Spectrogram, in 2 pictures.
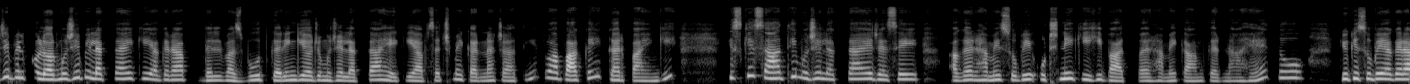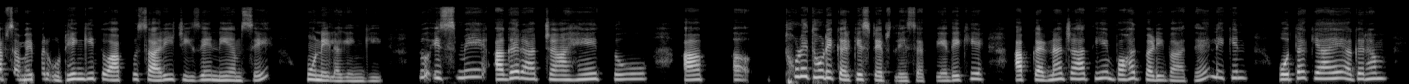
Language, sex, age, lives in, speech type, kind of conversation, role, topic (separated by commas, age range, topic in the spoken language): Hindi, female, 50-54, India, conversation, advice, advisor, सुबह की नियमित दिनचर्या बनाकर भी मैं समय पर घर से कैसे निकलूँ?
